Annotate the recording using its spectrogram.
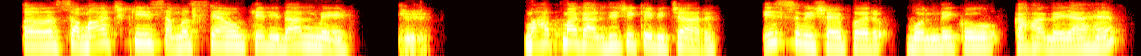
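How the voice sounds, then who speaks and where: Speaking with a non-native accent, a woman keeps her loudness very even while leaving long, frequent pauses. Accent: non-native Hindi, self-described weak Hindi. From Maharashtra, Pune. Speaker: social activist and author. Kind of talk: lecture. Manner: halting, with filler sounds.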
